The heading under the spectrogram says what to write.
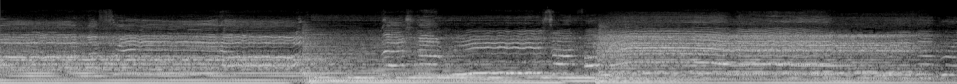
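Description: A loud, full-sounding rock song intro with sustained, layered chords that shift twice along the way, playing continuously with no one talking over it.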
